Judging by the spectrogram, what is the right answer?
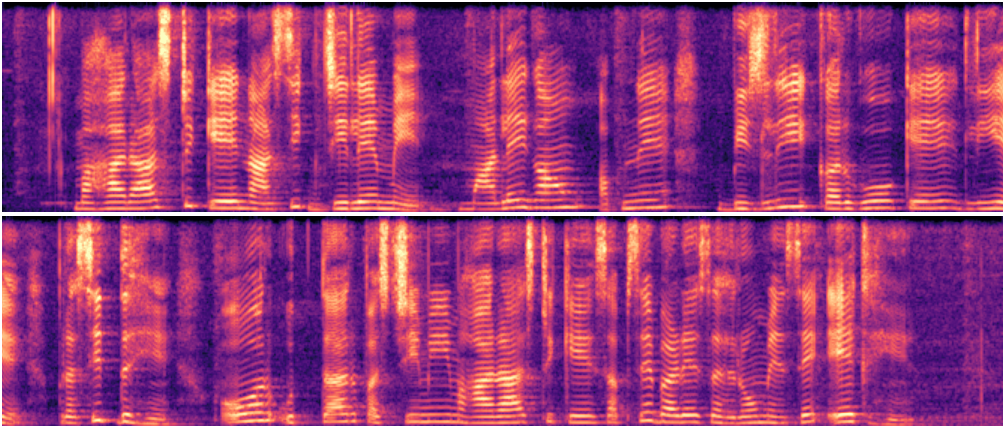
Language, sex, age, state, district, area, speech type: Hindi, female, 18-30, Madhya Pradesh, Ujjain, urban, read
